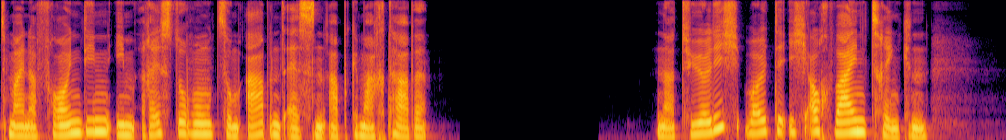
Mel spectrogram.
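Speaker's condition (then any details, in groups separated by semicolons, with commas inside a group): No condition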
